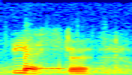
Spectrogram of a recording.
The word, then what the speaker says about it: Leicester: Well, it's spelled Leicester, but it's pronounced Lester.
